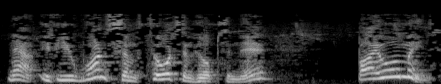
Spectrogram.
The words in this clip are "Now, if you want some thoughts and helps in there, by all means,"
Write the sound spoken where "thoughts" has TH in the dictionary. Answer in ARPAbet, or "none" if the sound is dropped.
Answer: TH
